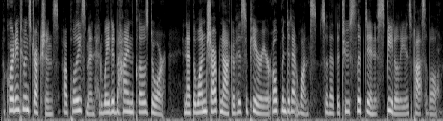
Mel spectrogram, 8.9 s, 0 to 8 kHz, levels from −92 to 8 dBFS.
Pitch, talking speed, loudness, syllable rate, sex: 220 Hz, 230 wpm, -18 LUFS, 6.5 syllables/s, female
